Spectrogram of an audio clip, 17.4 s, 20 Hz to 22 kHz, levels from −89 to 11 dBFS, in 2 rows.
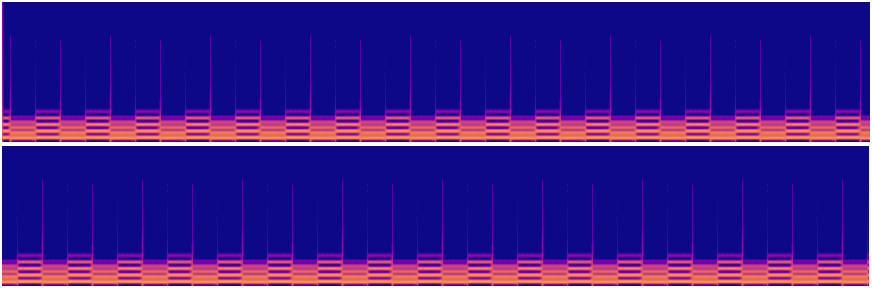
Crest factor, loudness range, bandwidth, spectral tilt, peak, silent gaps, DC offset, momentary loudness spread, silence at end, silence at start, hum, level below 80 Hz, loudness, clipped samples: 6 dB; 0 LU; 5.2 kHz; -2 dB/octave; -12 dBFS; none; under 0.1%; 0 LU; 0 s; 0 s; none; -62 dBFS; -18 LUFS; under 0.1%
